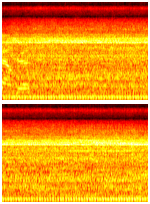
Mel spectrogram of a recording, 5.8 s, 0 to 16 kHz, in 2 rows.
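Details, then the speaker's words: 2011 John Deere Z910A zero-turn mower, Kawasaki FX651V twin-cylinder engine: rough idle with a regular hitch about three times a second, as if one cylinder keeps dropping out. Owner suspects a missing cylinder; the ignition coils and spark plugs were later replaced. "At this particular time, we're going to work on the engine a little bit because it's just not running right. Got something going on there. Sounds like it's missing a cylinder or something."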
